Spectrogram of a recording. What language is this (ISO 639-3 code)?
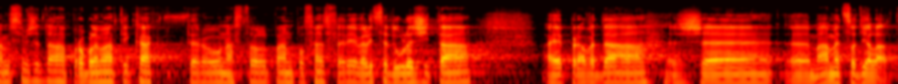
ces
